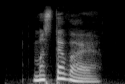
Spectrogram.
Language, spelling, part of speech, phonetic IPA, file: Russian, мостовая, noun, [məstɐˈvajə], Ru-мостовая.ogg
- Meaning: 1. roadway, carriage way 2. pavement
